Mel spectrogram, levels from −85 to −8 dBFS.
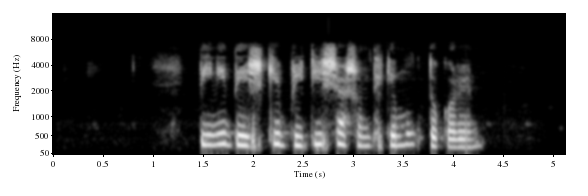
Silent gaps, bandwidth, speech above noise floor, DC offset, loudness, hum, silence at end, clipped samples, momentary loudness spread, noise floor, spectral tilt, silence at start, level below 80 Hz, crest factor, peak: none; 7.6 kHz; 53 dB; under 0.1%; -15 LUFS; none; 0.85 s; under 0.1%; 10 LU; -69 dBFS; -3 dB/octave; 1.45 s; -62 dBFS; 18 dB; 0 dBFS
